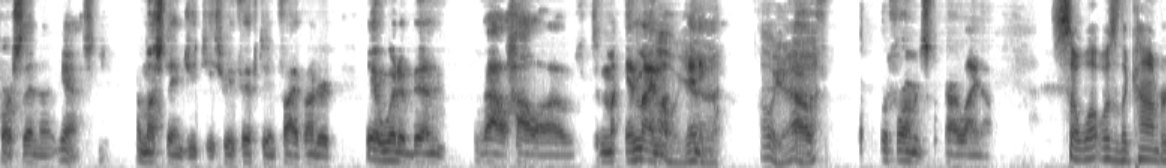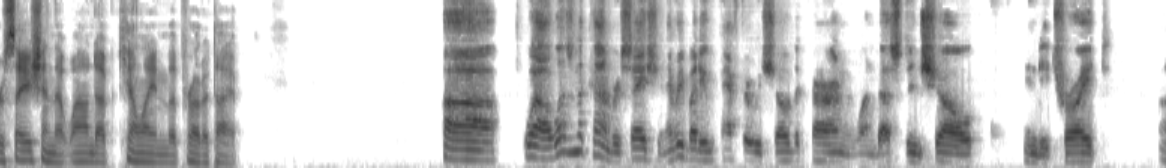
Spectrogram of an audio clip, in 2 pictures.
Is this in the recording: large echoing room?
no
